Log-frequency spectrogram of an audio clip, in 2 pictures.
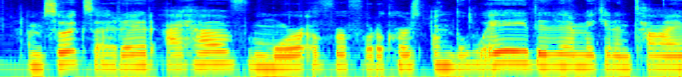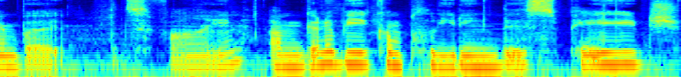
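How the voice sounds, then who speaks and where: Against noticeable background noise, a woman with a fairly high pitch speaks in a monotone, flat way at a moderate pace, with hardly any pauses. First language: Spanish. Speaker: K-pop collector YouTuber. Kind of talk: casual chat. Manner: casual, many fillers.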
